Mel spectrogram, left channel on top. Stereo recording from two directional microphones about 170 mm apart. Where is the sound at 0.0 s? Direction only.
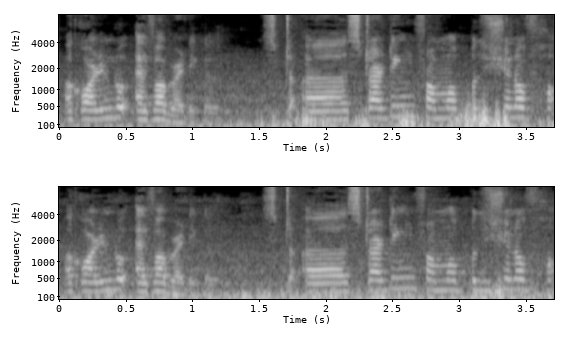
35° left (ahead or behind).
